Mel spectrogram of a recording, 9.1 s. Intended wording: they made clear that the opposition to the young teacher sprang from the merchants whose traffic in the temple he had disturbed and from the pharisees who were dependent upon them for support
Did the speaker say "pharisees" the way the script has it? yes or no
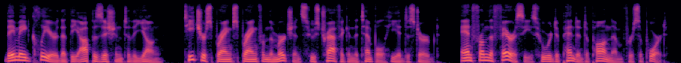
yes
